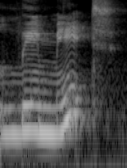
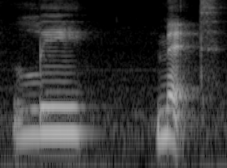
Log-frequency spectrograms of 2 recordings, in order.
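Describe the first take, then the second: First: The second vowel is a full short I. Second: The second vowel is a reduced schwa. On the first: The speaker calls it wrong. "it's not limit" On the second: The speaker calls it right. "it's limit"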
